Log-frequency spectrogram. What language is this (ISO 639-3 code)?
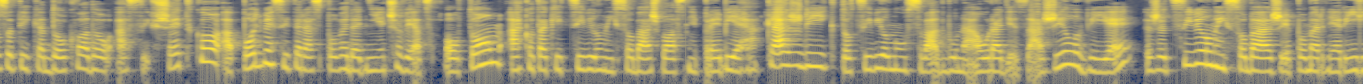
slk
